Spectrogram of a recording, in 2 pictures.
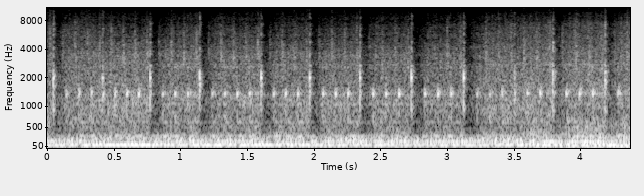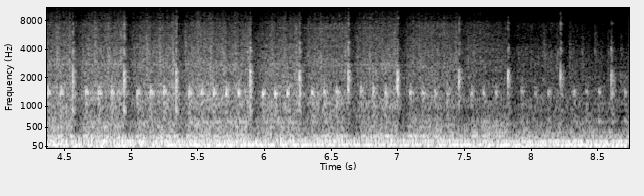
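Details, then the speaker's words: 1968 Ford F100 on test drive after water pump replacement, temperature and oil pressure good: sharp, evenly spaced ticking knock about six per second over rough idle, following engine speed, with backfire; valvetrain knock. "uh i think now i have a horrible valve knob i do believe that's what that noise is"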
